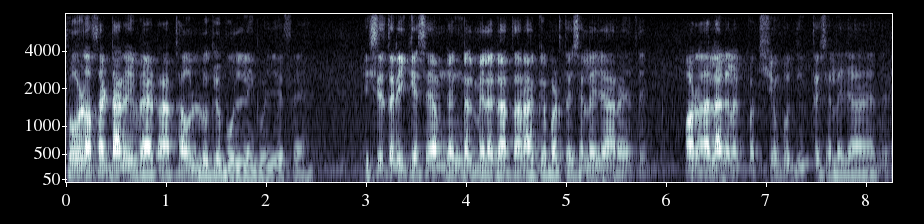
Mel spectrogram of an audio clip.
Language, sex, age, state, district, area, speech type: Hindi, male, 45-60, Uttar Pradesh, Lucknow, rural, spontaneous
